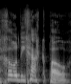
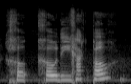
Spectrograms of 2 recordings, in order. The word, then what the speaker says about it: Cody Gakpo: Oh dear, we get a Chodi Hakpo, as I've heard some commentators call him. Is that how you pronounce it, my Dutchies? Chodi Hakpo? It seems a bit weird. I would say Cody Gakpo.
